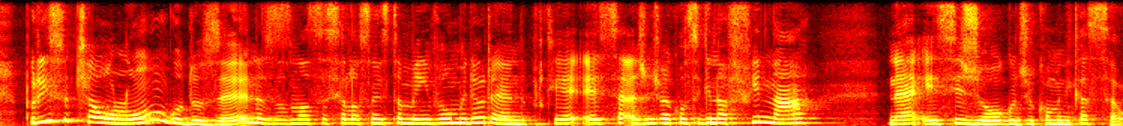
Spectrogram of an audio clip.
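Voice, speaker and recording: A woman with a Brazilian accent speaks at a fairly quick pace in a high voice, with ordinary pitch variation and very even loudness. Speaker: podcast host, mother. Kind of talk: solo podcast monologue. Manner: conversational, with frequent fillers.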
